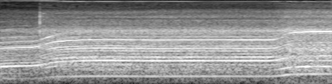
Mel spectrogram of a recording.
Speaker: This one doesn't have any noise at high RPM. You can change.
